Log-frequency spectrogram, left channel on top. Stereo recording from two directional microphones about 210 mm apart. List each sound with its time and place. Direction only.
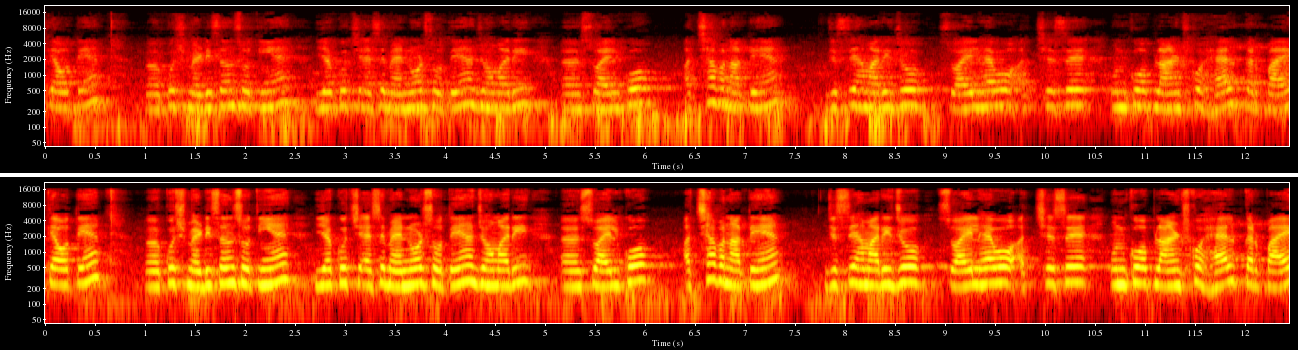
0.0 s speech: 50° right (ahead or behind)
10.9 s speech: 55° right (ahead or behind)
